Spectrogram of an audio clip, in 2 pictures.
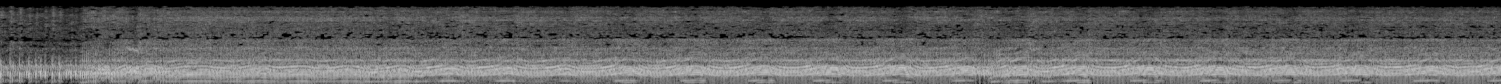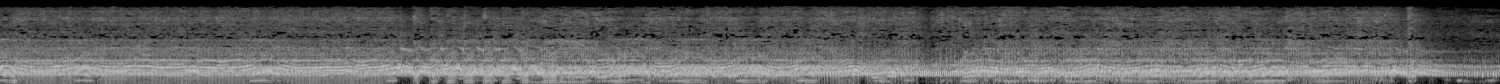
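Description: Chainsaw cutting into the trunk of a large tree, the engine running hard under load with its pitch rising and falling over and over. It eases off near the end.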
